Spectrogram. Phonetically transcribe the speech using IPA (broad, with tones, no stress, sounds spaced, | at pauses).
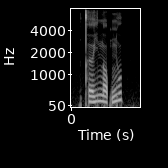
t̪ʰ ə˨˦ j n ɔ˨˩ p̚ ɲ u˦˥ k̚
